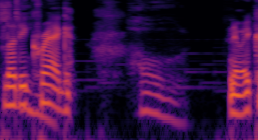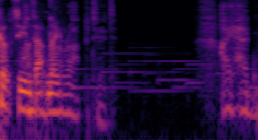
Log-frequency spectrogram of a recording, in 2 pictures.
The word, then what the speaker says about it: Craig: not word, the name, Craig. C-R-A-I-G. Craig. Now you notice A and I make an A sound, not an E sound. It is not bloody Craig.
